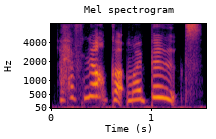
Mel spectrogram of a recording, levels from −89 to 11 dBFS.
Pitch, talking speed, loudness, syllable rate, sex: 345 Hz, 230 wpm, -18 LUFS, 4.4 syllables/s, female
